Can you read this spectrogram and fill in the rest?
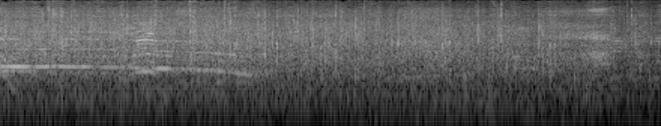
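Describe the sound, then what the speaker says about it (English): Audience applause at a middle school orchestra holiday concert, moderately faint and diffuse clapping from a crowd, with a voice speaking briefly over it near the start. "Give him a big round of applause."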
